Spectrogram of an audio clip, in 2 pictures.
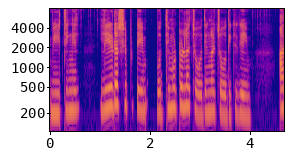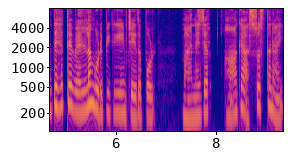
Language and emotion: Malayalam, sad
